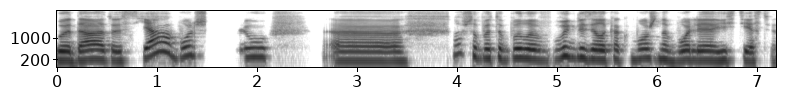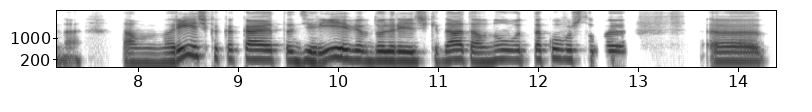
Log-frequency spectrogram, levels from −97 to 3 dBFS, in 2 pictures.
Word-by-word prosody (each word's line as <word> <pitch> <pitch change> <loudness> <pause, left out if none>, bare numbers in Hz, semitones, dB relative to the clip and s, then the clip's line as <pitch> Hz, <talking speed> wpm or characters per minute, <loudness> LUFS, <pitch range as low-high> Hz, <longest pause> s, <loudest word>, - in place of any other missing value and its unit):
да? 200 +3 +5
То 195 -1 -3
есть 185 +4 -6
я 355 +8 +6
больше 270 +3 -3 0.3
люблю, 245 0 -3 0.6
э, 180 -1 -1
эх, 180 - -11 0.4
ну, 310 +2 -8
чтобы 245 -8 -1
это 225 +1 0
было 225 +1 +5
выглядело 215 0 +2
как 205 0 -6
можно 215 0 -2
более 190 0 +1
естественно, 185 -1 -5 0.4
там, 160 0 -7
речка 265 +4 +1
какая-то, 205 -2 +2
деревья 195 +3 +2
вдоль 185 +1 +1
речки, 185 0 -2
да, 195 +3 +3
там, 175 -3 -4
ну, 205 +2 -4
вот 200 0 -6
такого, 205 0 -2
чтобы, 195 -1 -5 0.8
э, 180 0 -2
200 Hz, 125 wpm, -20 LUFS, 185-215 Hz, 0.8 s, я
